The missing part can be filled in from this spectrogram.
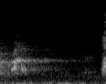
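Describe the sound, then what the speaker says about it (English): A labradoodle barks in two short bursts, a near yap at the start and another at the end, with a quieter stretch between. "there's a dog coming at me"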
